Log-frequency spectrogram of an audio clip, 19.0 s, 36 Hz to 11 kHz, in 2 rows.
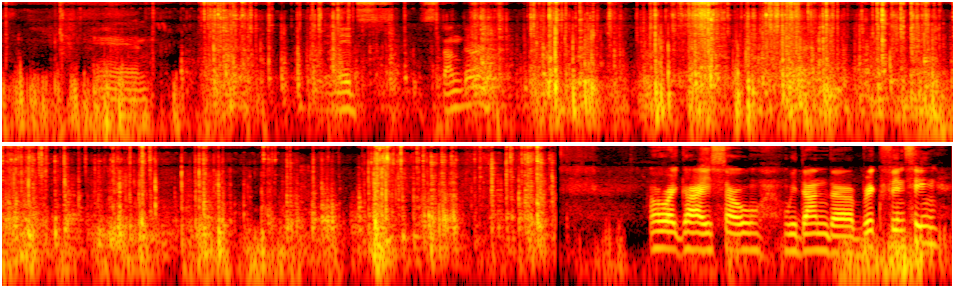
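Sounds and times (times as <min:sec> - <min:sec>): fence gear clicking and rattling: 0:00.0 - 0:15.1.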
